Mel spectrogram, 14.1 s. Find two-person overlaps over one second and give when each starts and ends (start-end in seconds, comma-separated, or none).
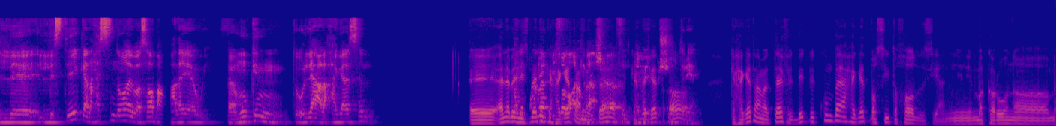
6.9-9.3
